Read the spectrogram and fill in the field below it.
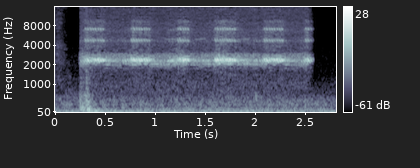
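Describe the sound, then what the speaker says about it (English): Crickets chirp in a crisp, regular series of about six pulsed trills, bright and fairly close, with short gaps between bursts over a faint low background hum. "Crickets."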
